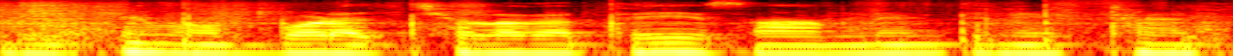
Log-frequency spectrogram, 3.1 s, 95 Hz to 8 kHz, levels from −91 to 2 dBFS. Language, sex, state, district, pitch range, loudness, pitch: Chhattisgarhi, male, Chhattisgarh, Sarguja, 115-125 Hz, -16 LUFS, 120 Hz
